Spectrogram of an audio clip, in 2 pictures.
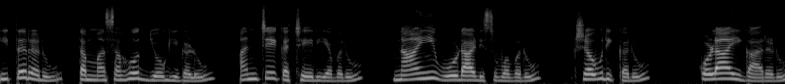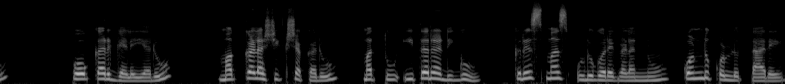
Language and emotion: Kannada, neutral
